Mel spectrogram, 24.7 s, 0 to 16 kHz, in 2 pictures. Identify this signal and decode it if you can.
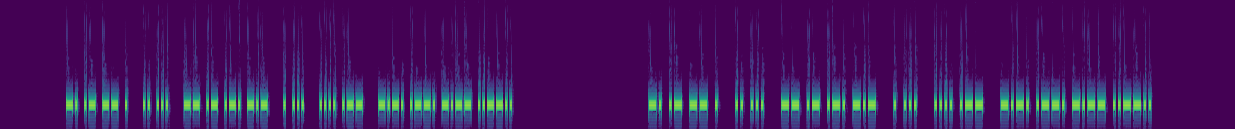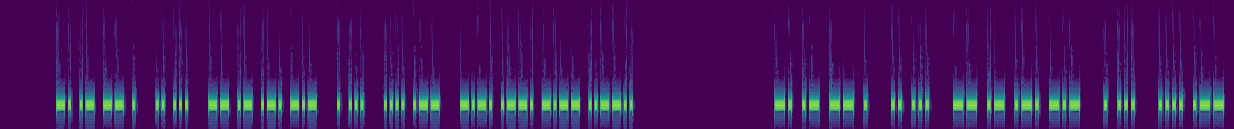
Morse code, heard as a keyed tone, about 43 wpm, 700 Hz. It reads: NAME IS MARK ES HW CPY? NAME IS MARK ES HW CPY? NAME IS MARK ES HW CPY? NAME IS MARK ES HW
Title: Speed-Racing Common QSO Phrases - 35wpm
